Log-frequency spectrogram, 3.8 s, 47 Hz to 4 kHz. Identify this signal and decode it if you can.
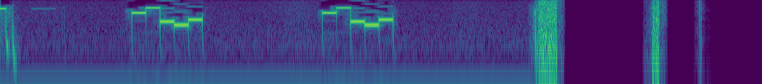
Five-tone selective call (ZVEI), heard as quick runs of five tones, tones of about 70 ms. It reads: 88314 88314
